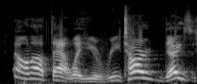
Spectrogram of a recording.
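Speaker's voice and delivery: loud, high-pitched yell in character. Voicing a dwarven woman yelling at a player heading the wrong way: voicing a character yelling. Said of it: "she's yelling at you out".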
